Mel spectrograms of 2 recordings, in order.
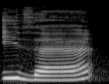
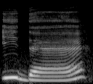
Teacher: Le dhal doit faire intervenir le bout de la langue entre les dents, alors que pour le del, le bout de la langue se pose sur le palais, à l'intérieur, à la limite des dents, mais à l'intérieur de la bouche.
